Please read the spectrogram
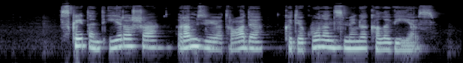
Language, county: Lithuanian, Vilnius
